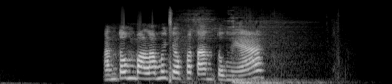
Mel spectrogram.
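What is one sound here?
A short bright musical chime sounds.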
